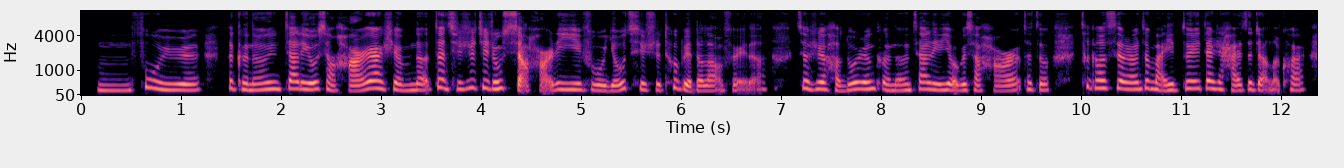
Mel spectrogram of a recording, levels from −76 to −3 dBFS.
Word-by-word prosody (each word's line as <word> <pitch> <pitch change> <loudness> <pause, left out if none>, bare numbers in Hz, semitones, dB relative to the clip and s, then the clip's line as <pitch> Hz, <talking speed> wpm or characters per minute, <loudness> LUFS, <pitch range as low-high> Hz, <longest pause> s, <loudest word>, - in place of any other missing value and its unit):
嗯， 215 -1 -6
富 290 +2 -2
裕， 235 -1 +2 0.3
他 295 - -1
可 255 -3 0
能 255 +4 +1
家 285 0 +2
里 265 - +2
有 255 0 +6
小 265 -3 -1
孩 205 - -2
儿 215 +7 +4
啊 295 0 +6
什 255 -4 0
么 220 - -3
的， 235 -1 -1
但 335 +1 +2
其 260 0 -3
实 320 +3 -2
这 315 0 0
种 275 +1 +5
小 305 - +4
孩 - - -6
儿 - - +1
的 - - -1
衣 250 -1 +1
服， 220 -2 -1
尤 200 +5 +1
其 255 -4 -3
是 230 0 -3
特 320 - -5
别 270 - +4
地 200 - -1
浪 200 +1 -3
费 230 +4 -6
的， 265 -1 -9 0.3
就 300 - 0
是 265 +1 +3
很 210 -5 -4
多 240 +4 +3
人 270 0 +4
可 255 -4 -3
能 215 +2 -2
家 265 +3 -1
里 240 -2 +2
有 240 - +3
个 225 - +1
小 225 -2 -3
孩 205 - -8
儿， 205 +3 -1
他 260 - -4
就 230 -1 -3 0.3
特 - - -5
高 305 0 +3
兴， 295 -1 +2
然 260 - +2
后 260 - +2
就 305 +2 -1
买 255 -6 +1
一 230 - +3
堆， 290 +6 -1
但 295 0 +3
是 265 - 0
孩 215 -4 -1
子 260 - -1
长 - - -1
得 - - -6
快， 235 -1 -5
250 Hz, 330 characters per minute, -24 LUFS, 225-275 Hz, 0.3 s, 有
